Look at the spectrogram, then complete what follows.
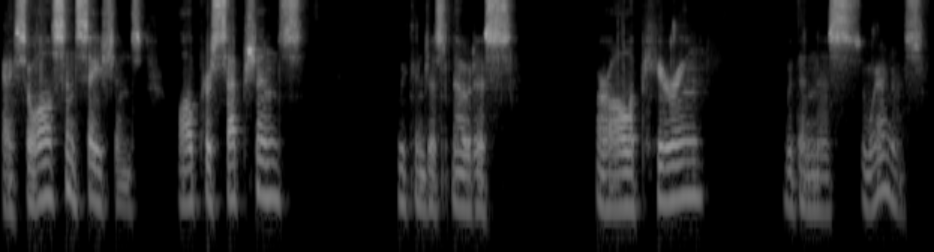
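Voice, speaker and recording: A man guiding a meditation as a teacher, with gentle, unhurried instruction and frequent pauses. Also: mid-range voice, steady tone, vocal fry, husky. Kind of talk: guided meditation.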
